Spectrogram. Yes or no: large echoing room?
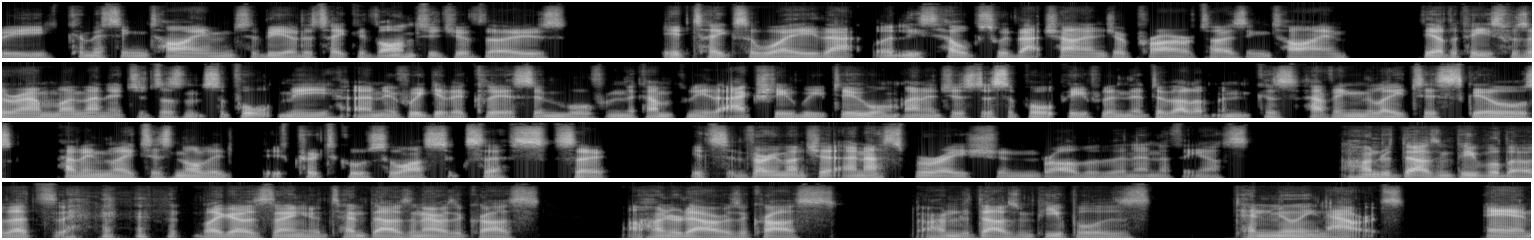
no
